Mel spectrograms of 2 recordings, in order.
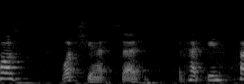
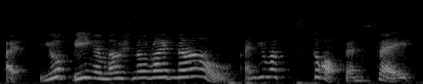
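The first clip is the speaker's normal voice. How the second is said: raised high, heated comeback; much higher heated woman's retort; 4 dB louder than usual. A narrator's reading. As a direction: fire it back, voice high. Phyllis retorting in quarrel.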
